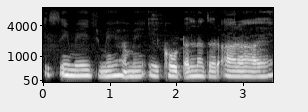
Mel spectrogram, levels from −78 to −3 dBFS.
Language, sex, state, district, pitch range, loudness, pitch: Hindi, female, Madhya Pradesh, Bhopal, 160-180 Hz, -15 LUFS, 170 Hz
